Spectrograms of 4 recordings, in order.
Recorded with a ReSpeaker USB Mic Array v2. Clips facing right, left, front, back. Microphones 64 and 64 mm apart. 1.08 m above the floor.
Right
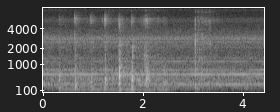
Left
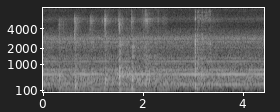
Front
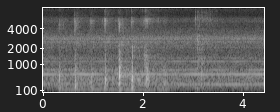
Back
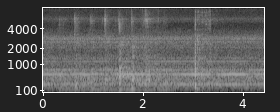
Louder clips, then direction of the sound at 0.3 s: Right 2 dB, front 2 dB; 20° right.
